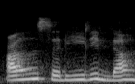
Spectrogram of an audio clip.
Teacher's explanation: عن سبیل اللہ میں نون ساکن کا قاعدہ اخفا کی کریں گے، سبی میں یا مدہ ہے، آگے لفظ جلالہ باریک پڑھا جائے گا۔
